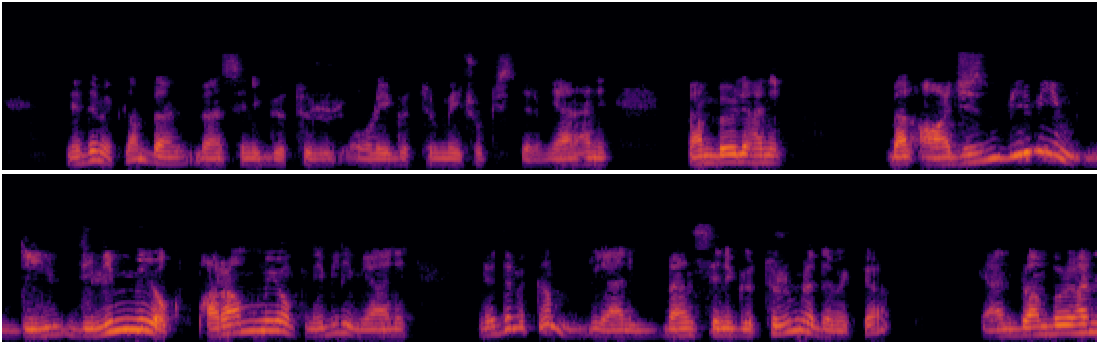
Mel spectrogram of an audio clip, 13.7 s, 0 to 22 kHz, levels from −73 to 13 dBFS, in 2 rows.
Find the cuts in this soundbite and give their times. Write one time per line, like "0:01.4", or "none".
none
